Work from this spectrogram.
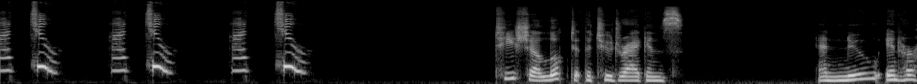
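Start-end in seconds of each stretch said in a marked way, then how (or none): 0.1-3.1 three high squeaky sneezes; dragon sneezes. Acted. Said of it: "began to sneeze itself".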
